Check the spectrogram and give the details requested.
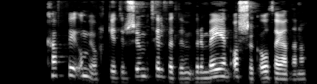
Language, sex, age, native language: Icelandic, female, 30-39, Icelandic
